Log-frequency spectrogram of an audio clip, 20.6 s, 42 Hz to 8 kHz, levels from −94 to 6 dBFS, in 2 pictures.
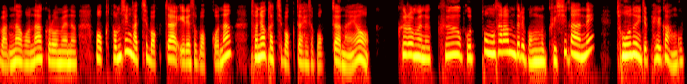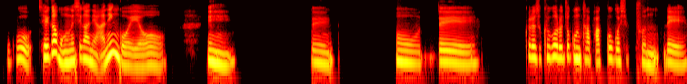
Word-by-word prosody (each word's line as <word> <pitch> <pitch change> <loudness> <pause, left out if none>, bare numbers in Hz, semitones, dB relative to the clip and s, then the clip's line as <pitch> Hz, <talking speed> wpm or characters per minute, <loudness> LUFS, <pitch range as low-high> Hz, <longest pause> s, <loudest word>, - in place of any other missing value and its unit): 만나거나 160 +5 -1
그러면은 160 -4 -1 0.3
어 210 - +2 0.2
"점심 235 +9 +3
같이 220 -4 0
먹자." 205 +5 0
이래서 170 -1 -3
먹거나 160 - -1 0.3
"저녁 235 +2 +5
같이 195 -3 -4
먹자." 155 +1 -5
해서 155 -1 -8
먹잖아요. 145 +4 -2 0.4
그러면은 245 -6 +4
그 265 +2 +2
보통 230 +7 +2
사람들이 300 -5 +2
먹는 175 +1 +4
그 195 - -3
시간에 280 - +2 0.3
저는 255 +1 +8
이제 200 -3 -1
배가 210 +3 -3
안 140 -7 -5
고프고 180 +1 -5
제가 230 +7 +4
먹는 170 +1 +2
시간이 195 -6 -1
아닌 260 - +5
거예요. 135 - -5 0.7
예. 160 -6 +2 1.2
예. 165 0 -4 0.9
어. 170 -3 -1 0.3
네. 160 -3 -2 0.7
그래서 225 -3 -1
그거를 225 0 +1
조금 220 -2 +2
다 195 -1 -6
바꾸고 185 +2 -4
싶은. 170 -4 -7
네. 155 -3 -5
185 Hz, 265 characters per minute, -23 LUFS, 160-225 Hz, 1.2 s, 저는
